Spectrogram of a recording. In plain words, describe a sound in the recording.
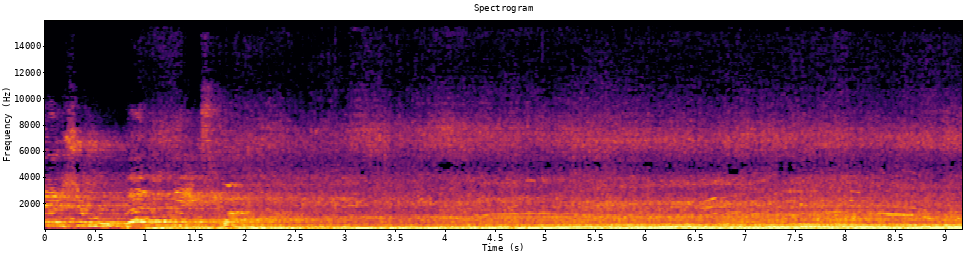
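Monster truck engines rumble and roar in a large echoing arena.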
